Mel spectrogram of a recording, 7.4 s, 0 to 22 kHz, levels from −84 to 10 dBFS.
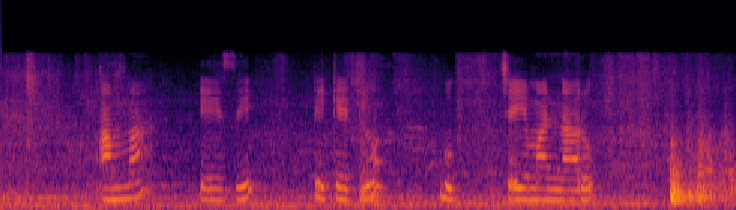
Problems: constant background noise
